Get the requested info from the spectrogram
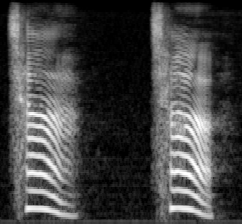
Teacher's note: em vez de ser um som só de TSH mais forte ele é um som aspirado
